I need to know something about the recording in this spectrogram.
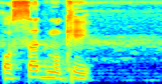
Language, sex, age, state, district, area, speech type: Assamese, male, 18-30, Assam, Jorhat, urban, read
